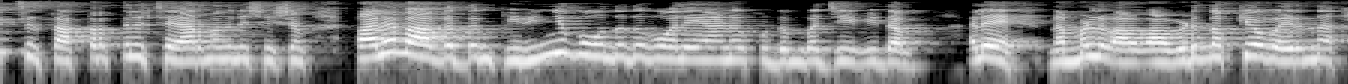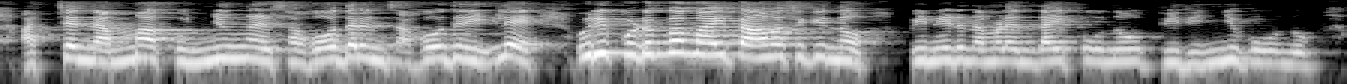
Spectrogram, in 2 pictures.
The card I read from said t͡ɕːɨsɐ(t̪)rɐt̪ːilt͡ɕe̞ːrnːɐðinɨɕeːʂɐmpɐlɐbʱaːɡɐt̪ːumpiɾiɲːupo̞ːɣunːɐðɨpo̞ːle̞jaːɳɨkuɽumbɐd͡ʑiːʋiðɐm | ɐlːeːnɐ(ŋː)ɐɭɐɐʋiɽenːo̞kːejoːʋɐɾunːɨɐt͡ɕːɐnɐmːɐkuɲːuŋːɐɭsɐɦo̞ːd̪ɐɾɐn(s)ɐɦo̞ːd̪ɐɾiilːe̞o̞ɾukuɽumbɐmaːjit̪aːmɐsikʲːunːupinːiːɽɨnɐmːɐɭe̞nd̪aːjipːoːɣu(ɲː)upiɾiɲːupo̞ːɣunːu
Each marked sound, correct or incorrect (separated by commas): correct, incorrect, correct, incorrect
